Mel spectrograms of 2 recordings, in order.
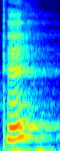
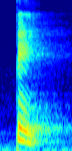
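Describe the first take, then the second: First: The syllable is said with an English vowel. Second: The syllable is said with a French vowel. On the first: The speaker calls it wrong. "not P as in English person" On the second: The speaker calls it right. "it's actually P"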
